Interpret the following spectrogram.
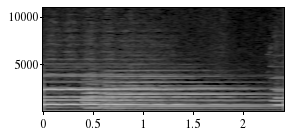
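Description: Orchestral film-library music: held notes over a low sustained bass note. The chord shifts about half a second in, and the music gets quieter toward the end.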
